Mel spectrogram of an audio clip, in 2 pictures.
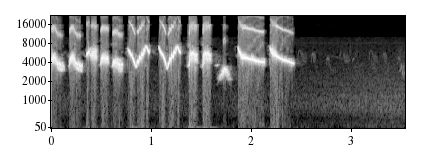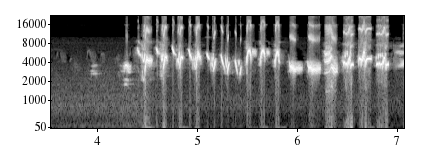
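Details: Horsfield's bushlark, kept caged and recorded as a training song. Rapid V-shaped slurred chirps, then a pause of about two seconds before the busy twittering resumes.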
